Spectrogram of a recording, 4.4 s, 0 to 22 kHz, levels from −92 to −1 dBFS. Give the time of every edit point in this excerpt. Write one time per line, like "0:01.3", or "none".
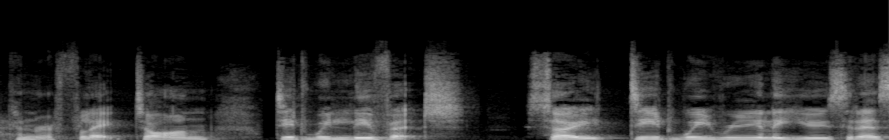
0:01.1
